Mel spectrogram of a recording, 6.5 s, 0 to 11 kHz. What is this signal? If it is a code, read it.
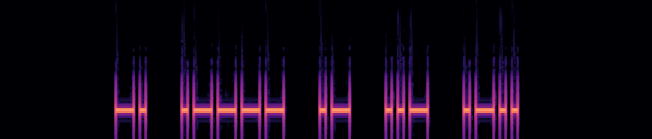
Morse code, heard as a keyed tone, about 20 wpm, spaced as for 15 wpm, 700 Hz. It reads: N1AUL
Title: 147 Lesson 24g - Letter y - Call Signs 20wpm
